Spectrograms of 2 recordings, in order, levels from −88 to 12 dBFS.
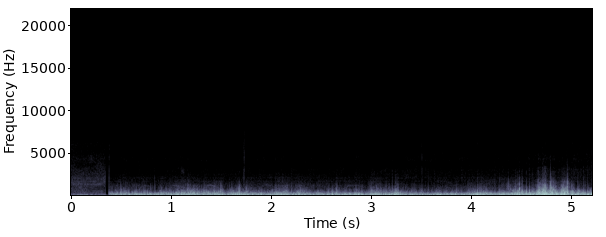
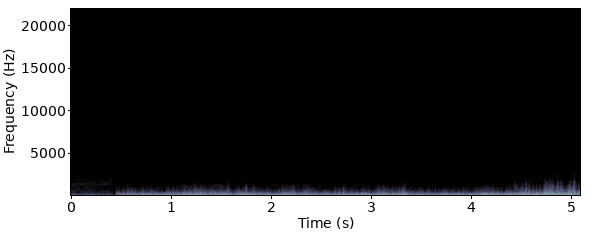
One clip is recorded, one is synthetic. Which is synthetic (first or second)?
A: first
